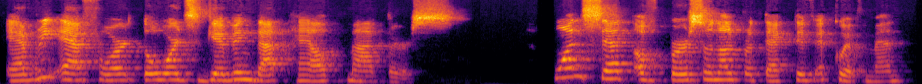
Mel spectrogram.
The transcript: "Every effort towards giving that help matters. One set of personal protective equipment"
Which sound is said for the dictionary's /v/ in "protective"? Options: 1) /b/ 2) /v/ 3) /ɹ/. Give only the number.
2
